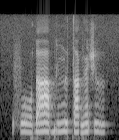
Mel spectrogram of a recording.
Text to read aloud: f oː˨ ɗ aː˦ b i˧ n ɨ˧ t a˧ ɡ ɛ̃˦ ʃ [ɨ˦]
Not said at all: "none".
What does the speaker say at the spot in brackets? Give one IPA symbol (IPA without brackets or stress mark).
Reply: ɨ˧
